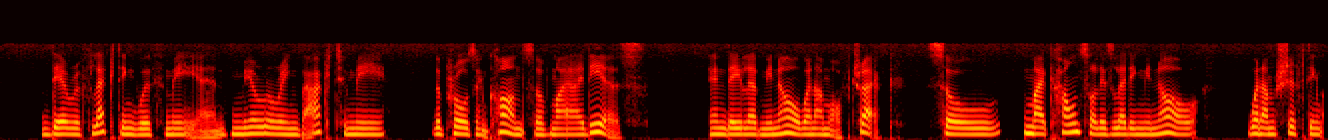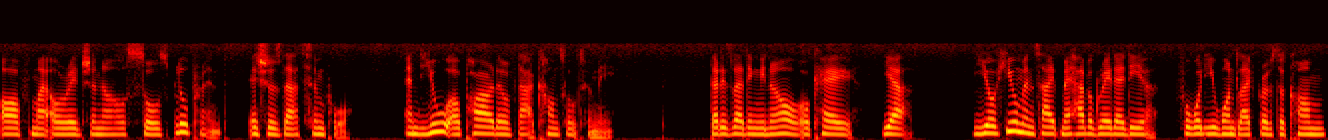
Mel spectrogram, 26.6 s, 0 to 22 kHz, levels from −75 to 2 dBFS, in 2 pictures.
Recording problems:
high frequencies cut off; noticeable; nothing above 6 kHz
hiss; faint; throughout; 25 dB below the speech

